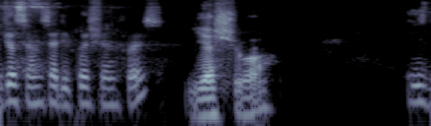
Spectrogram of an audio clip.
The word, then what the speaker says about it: Yeshua: Yeshua would have been the pronunciation.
